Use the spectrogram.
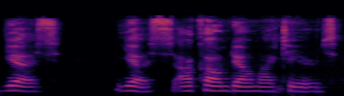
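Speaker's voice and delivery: low, soft, meekly obedient reply; meek old man. Retold or imitated. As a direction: answer like a docile old man. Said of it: "Biden's like".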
